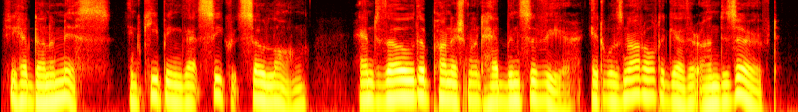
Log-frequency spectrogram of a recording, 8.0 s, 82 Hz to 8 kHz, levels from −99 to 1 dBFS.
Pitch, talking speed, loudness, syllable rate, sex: 130 Hz, 165 wpm, -18 LUFS, 5.0 syllables/s, male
